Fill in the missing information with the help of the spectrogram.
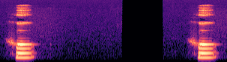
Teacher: hu or fu so the pronunciation is kind of in between H and F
